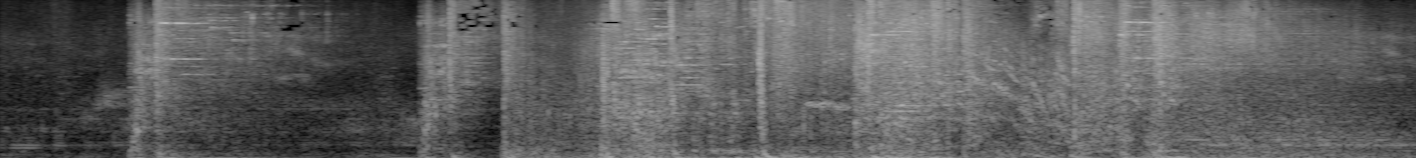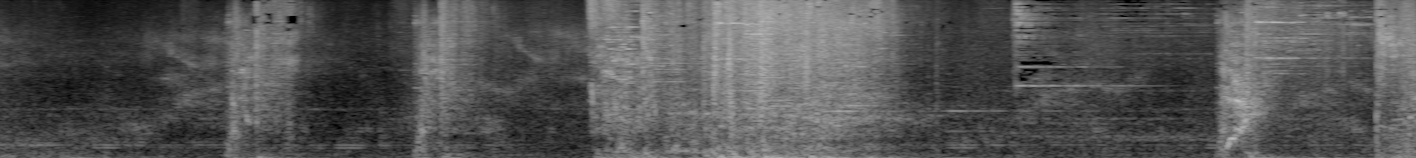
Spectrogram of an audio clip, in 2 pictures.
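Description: Magic blasts burst and crackle in a video game.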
